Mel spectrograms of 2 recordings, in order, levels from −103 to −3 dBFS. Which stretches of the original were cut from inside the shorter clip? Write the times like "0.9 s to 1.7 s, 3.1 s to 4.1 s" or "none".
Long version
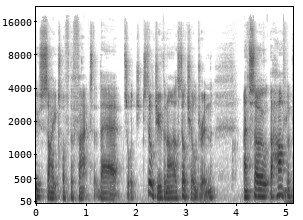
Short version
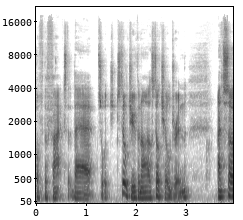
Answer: none

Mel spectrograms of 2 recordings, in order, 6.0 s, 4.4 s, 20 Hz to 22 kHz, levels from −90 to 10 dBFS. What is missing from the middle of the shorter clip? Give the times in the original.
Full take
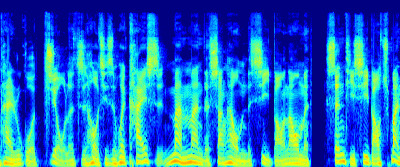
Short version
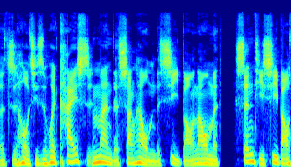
2.4 s to 2.8 s

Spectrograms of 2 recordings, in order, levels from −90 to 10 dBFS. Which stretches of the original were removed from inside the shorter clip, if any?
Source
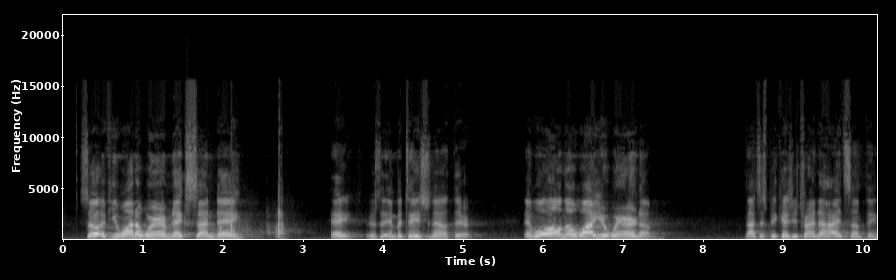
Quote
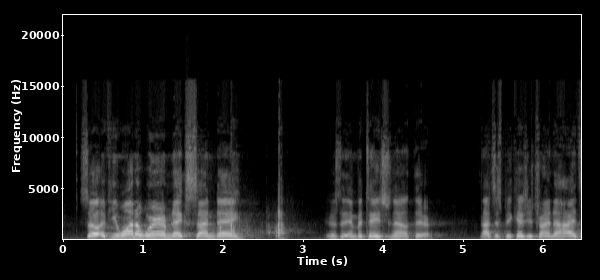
3.3 s to 3.8 s, 5.5 s to 8.3 s

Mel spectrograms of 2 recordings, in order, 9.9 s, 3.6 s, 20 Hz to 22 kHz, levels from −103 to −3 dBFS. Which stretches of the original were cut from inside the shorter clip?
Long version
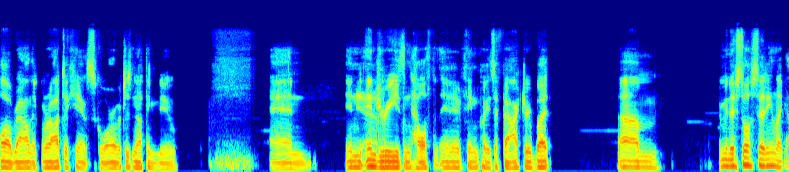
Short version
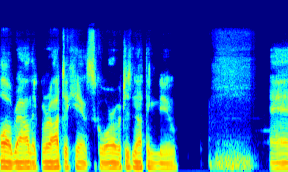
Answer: none

